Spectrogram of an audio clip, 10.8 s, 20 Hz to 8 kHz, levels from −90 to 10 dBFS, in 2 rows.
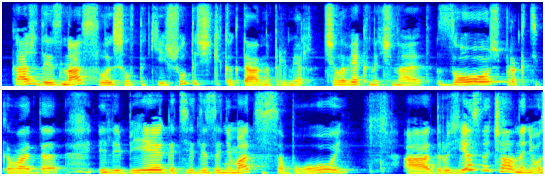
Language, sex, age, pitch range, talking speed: Russian, female, 20-39, 195-270 Hz, 125 wpm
